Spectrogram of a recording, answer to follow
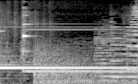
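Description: Electronic doorbell chime: a ding-dong of two falling tones that ring on, set off by a press of the wall button, heard over background music.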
